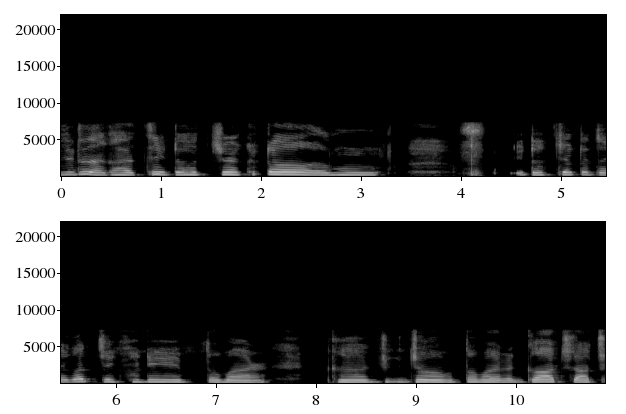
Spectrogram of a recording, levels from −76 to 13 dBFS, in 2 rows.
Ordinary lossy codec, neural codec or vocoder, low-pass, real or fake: AAC, 48 kbps; autoencoder, 48 kHz, 128 numbers a frame, DAC-VAE, trained on Japanese speech; 7.2 kHz; fake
